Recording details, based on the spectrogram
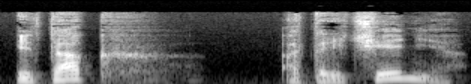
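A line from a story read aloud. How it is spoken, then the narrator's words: Quiet question. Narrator (Russian): тихо спросил царь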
